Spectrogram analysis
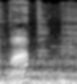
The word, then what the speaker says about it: Leap: the castle lap is spelled le AP but pronounced a lap it is notorious for quite a few gruesome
